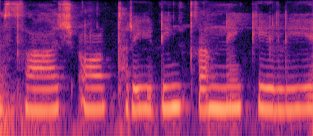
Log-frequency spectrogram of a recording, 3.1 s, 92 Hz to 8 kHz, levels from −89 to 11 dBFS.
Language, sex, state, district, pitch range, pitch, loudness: Hindi, female, Himachal Pradesh, Shimla, 220-230 Hz, 225 Hz, -15 LUFS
